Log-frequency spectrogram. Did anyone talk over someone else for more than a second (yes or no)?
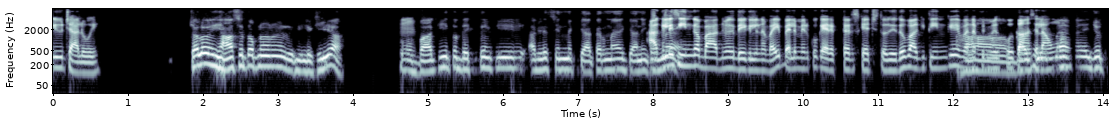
yes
